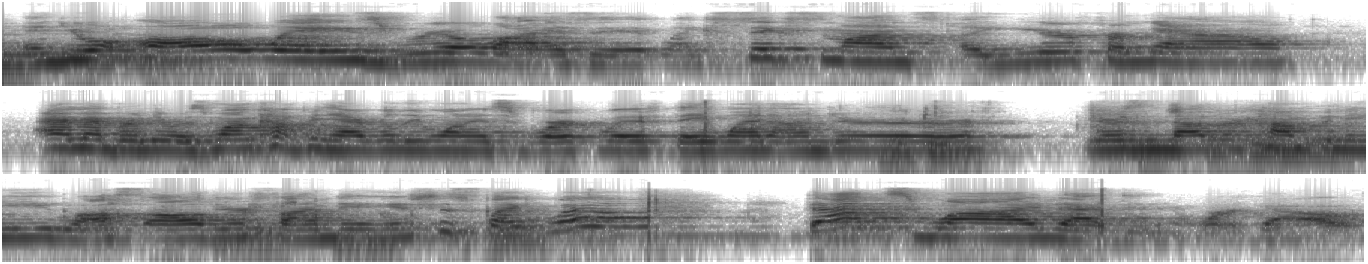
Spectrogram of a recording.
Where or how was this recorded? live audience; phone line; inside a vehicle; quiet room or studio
live audience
